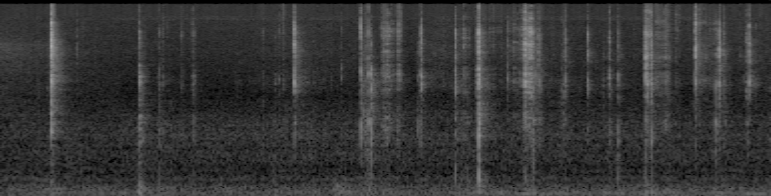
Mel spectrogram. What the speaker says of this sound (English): with a razor blade, you can go ahead and cut around it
